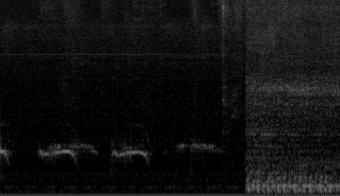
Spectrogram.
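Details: Captive spotted dove at a breeding aviary in Ba Vì, Hanoi, Vietnam, giving four mellow, slurred coos that arch up then fall, about one per second, before a loud rushing noise covers everything.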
